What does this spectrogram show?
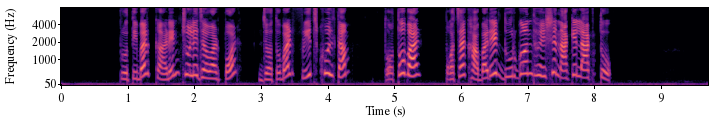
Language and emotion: Bengali, disgusted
